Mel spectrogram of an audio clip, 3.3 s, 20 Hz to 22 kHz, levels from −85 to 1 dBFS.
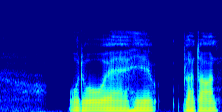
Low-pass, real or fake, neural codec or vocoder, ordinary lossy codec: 7.2 kHz; real; none; none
